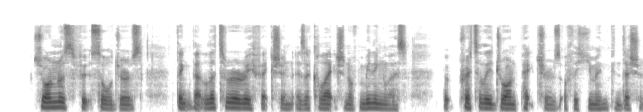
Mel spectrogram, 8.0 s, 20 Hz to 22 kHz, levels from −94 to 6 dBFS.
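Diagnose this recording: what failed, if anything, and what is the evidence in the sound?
The codec stage is the weak point. The speech is dull and plainly swirly the whole way through, with nothing above 9.7 kHz, which fits AAC compression at a low bitrate around 32 kbps, likely AAC-LC, trimming the top band and coarsely quantising what's left.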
